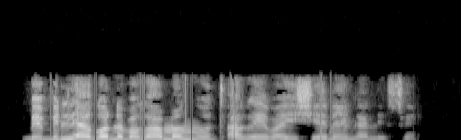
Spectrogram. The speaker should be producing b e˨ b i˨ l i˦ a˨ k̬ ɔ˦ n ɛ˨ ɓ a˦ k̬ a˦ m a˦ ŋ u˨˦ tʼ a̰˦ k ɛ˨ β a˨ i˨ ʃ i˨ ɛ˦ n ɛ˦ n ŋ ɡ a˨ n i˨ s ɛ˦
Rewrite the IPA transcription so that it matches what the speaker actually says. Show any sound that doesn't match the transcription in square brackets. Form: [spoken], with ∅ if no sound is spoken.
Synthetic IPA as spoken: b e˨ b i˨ l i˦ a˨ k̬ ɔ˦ n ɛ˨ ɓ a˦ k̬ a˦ m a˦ ŋ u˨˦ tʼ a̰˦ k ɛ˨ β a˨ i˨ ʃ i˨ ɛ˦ n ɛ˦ [∅] ŋ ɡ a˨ n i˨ s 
